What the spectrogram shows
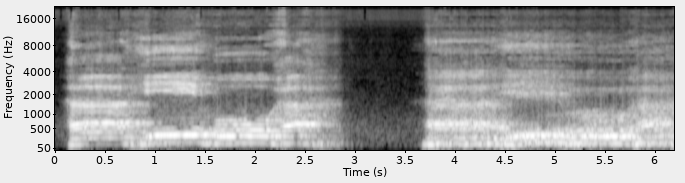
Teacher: bedanya juga huruf H itu dikasih aliran nafas ya Bapak, aliran nafas. Terutama ketika dia berhenti. Jangan berhenti kita baca cuma ah.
